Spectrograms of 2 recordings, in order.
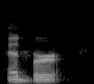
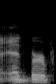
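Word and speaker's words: Hedbert: and that is outfielder Edbert Perez. Now, he's got a silent H and a silent T to begin and end his first name, which is kind of interesting. But, yeah, Edbert Perez.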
